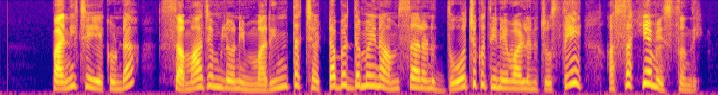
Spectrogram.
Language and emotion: Telugu, disgusted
